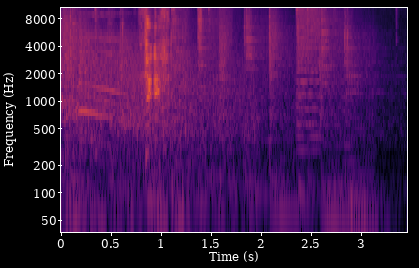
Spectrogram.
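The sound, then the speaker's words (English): A laser cannon that pops out of a car's trunk fires in a loud volley: a descending electronic zap followed by several crackling blasts and booming bursts over roughly three seconds, with no voices. “Out of the trunk pops the laser cannon.”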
